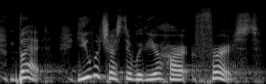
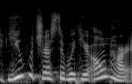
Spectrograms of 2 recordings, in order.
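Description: First: Were pressed hard, the whole line slowed right down; stress on were. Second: Said in the usual way. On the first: Shown as a demonstration. Pastor repeating to the church, stress on were. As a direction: lean on were and take your time.

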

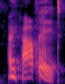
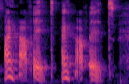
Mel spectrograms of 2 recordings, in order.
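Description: First: Said in the usual way. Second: Hushed, breathy repeat; whispered. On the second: Real, not acted. Telling listeners she owns the house, whispered. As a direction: whisper it to yourself, savouring. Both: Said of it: "fucking have that".

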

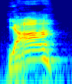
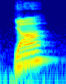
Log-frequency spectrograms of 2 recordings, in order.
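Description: First: Laut und hoch gebrülltes Ja. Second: Said in the usual way. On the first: A narrator's reading. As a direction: das Ja ins Telefon brüllen. (der Chef brüllt Selma durchs Telefon an, laut gebrüllt) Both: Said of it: "brüllte Jonas Haberer".

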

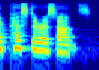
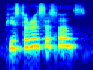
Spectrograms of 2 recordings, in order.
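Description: First: "piste de resistance" with a French nasal ending, resistance as "ree-see-STAHNS"; "piste de resistance" said "pest uh ree-sahns"; French-style piste de resistance. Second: "Piste de resistance" with an English resistance, "ree-SIS-tahns", rising like a question; "Piste de resistance?" with "piste" as "peest", slightly higher and softer; unsure retry. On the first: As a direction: say "piste de resistance" the French way, in one smooth run. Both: Shown as a demonstration. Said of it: "I know I said that wrong".

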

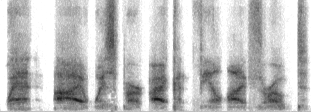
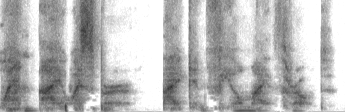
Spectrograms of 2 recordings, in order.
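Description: First: Slow unvoiced whisper. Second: Whisper. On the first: Student echoing the teacher's line in a whisper. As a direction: echo the teacher in breath only. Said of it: "repeat after me". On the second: Teacher leading a whisper breathing exercise, whispering. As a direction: let the words out on breath alone. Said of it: "Say it in a whisper". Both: Shown as a demonstration.

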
